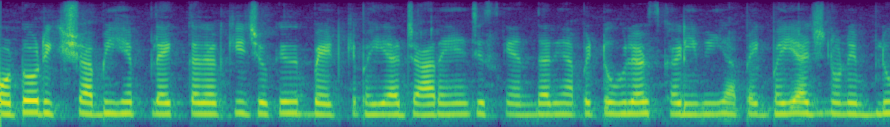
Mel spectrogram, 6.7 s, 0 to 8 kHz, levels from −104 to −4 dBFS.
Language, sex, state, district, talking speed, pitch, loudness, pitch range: Hindi, female, Maharashtra, Mumbai Suburban, 250 wpm, 220 Hz, -18 LUFS, 215-225 Hz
